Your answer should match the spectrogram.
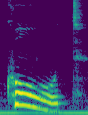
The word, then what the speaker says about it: côte: However, if you put an accent circonflexe on an O, you must pronounce it as a closed O sound, not an open A sound. So you would have, for example, bientôt. Côte, hôtel.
